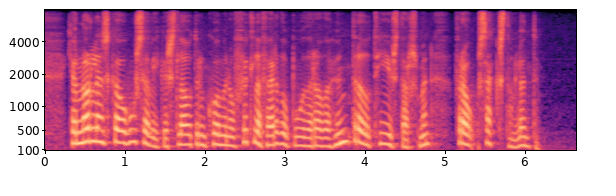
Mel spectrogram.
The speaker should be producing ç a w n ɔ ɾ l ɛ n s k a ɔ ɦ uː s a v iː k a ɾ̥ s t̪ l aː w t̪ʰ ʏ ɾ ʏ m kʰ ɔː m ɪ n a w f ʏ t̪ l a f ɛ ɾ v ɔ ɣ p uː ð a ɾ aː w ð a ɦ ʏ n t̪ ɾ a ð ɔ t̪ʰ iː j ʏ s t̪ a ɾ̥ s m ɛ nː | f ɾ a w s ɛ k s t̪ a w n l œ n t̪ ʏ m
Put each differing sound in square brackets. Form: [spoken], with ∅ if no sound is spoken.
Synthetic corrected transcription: ç a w n ɔ ɾ l ɛ n s k a ɔ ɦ uː s a v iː k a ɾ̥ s t̪ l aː w [t̪] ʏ ɾ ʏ m kʰ ɔː m ɪ n a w f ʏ t̪ l a f ɛ ɾ [ð] ɔ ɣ p uː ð a ɾ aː w ð a ɦ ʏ n t̪ ɾ a ð ɔ t̪ʰ iː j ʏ s t̪ a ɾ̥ s m ɛ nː | f ɾ a w s ɛ k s t̪ a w n l œ n t̪ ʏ m

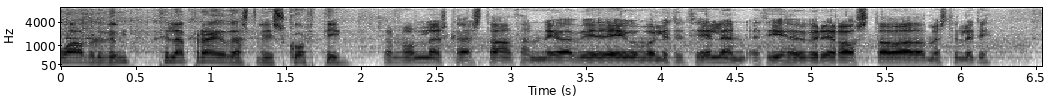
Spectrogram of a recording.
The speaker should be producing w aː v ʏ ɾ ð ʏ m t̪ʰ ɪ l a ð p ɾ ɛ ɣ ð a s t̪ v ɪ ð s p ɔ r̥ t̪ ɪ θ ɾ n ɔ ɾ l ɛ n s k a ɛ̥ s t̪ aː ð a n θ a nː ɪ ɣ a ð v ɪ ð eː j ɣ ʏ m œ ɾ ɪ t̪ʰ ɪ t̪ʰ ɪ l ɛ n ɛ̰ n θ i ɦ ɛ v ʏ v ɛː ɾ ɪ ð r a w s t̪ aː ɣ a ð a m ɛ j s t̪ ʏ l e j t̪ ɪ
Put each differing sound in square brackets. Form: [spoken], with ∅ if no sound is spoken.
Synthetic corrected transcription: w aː v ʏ ɾ ð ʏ m t̪ʰ ɪ l a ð p ɾ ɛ ɣ ð a s t̪ v ɪ ð s [k] ɔ r̥ t̪ ɪ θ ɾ n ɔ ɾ l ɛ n s k a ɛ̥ s t̪ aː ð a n θ a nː ɪ ɣ a ð v ɪ ð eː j ɣ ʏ m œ [l] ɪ [t̪] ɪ t̪ʰ ɪ l ɛ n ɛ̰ n θ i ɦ ɛ v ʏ v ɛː ɾ ɪ ð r a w s t̪ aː [v] a ð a m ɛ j s t̪ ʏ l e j t̪ ɪ

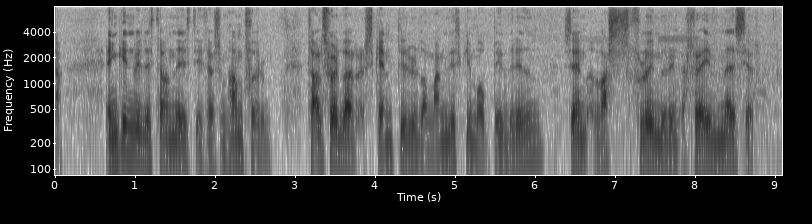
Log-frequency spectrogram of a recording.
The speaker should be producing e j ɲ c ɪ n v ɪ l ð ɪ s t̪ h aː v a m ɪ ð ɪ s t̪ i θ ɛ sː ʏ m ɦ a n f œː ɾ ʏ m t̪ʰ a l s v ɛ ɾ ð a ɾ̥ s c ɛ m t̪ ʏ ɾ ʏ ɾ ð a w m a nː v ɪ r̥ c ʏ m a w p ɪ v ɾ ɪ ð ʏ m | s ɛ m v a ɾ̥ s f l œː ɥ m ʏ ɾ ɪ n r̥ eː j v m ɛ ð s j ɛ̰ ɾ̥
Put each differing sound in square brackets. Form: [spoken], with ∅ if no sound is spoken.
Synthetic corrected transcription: e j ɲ c ɪ n v ɪ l ð ɪ s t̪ h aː v a m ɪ ð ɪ s t̪ i θ ɛ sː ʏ m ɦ a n f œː ɾ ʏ m t̪ʰ a l s v ɛ ɾ ð a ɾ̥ s c ɛ m t̪ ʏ ɾ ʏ ɾ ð a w m a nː v ɪ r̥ c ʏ m a w p ɪ v ɾ ɪ ð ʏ m | s ɛ m v a [∅] s f l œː ɥ m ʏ ɾ ɪ n r̥ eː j v m ɛ ð s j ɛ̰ ɾ̥

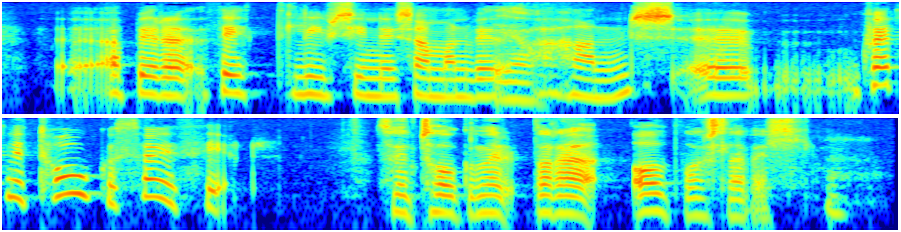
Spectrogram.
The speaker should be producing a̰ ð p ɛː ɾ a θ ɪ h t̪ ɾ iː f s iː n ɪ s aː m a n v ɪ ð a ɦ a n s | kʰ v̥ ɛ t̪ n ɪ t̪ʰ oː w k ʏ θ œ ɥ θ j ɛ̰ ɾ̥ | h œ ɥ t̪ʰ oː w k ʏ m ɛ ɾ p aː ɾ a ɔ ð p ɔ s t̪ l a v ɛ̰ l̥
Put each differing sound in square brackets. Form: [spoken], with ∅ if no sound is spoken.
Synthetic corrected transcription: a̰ ð p ɛː ɾ a θ ɪ h t̪ [l] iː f s iː n ɪ s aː m a n v ɪ ð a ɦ a n s | kʰ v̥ ɛ t̪ n ɪ t̪ʰ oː w k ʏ θ œ ɥ θ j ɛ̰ ɾ̥ | [θ] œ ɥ t̪ʰ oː w k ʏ m ɛ ɾ p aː ɾ a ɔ ð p ɔ s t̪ l a v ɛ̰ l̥

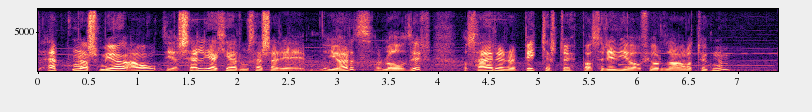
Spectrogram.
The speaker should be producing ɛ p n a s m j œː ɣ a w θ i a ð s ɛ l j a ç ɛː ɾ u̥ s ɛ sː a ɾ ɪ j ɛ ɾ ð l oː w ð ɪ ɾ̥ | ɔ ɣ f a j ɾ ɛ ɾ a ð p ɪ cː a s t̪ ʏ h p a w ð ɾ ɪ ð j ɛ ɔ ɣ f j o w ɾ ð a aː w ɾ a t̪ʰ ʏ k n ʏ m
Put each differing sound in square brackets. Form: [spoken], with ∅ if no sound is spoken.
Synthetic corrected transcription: ɛ p n a s m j œː ɣ a w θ i a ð s ɛ l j a ç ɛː ɾ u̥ [θ] ɛ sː a ɾ ɪ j [œ] ɾ ð l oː w ð ɪ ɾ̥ | ɔ ɣ [θ] a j ɾ ɛ ɾ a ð p ɪ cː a s t̪ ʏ h p a w [θ] ɾ ɪ ð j [a] ɔ ɣ f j o w ɾ ð a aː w ɾ a t̪ʰ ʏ k n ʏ m

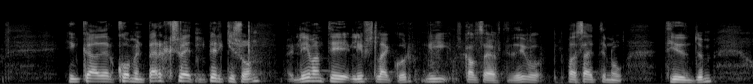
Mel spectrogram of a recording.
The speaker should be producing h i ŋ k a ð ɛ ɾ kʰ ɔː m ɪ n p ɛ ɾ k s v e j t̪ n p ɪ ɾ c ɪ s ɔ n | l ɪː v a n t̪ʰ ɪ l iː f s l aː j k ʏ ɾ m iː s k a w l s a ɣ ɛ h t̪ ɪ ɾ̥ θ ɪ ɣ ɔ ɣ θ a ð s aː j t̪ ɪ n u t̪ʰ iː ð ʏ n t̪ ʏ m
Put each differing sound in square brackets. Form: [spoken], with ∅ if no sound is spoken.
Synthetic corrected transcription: h i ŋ k a ð ɛ ɾ kʰ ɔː m ɪ n p ɛ ɾ k s v e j t̪ n p ɪ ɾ c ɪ s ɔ n | l ɪː v a n [t̪] ɪ l [i] f s l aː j k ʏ ɾ [n] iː s k a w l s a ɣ ɛ [f] t̪ ɪ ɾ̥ θ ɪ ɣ ɔ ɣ θ a ð s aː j t̪ ɪ n u t̪ʰ iː ð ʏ n t̪ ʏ m

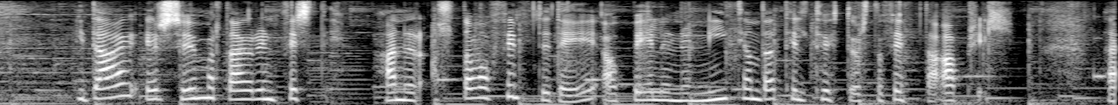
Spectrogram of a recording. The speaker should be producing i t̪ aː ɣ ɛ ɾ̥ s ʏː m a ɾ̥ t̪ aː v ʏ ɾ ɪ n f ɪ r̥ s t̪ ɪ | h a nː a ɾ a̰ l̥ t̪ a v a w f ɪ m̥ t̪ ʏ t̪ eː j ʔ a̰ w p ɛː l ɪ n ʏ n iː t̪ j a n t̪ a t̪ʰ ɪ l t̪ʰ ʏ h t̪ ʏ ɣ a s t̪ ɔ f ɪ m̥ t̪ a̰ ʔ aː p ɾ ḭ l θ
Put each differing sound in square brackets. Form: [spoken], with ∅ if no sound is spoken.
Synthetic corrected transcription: i t̪ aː ɣ ɛ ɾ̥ s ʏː m a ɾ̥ t̪ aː [ɣ] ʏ ɾ ɪ n f ɪ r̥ s t̪ ɪ | h a nː [ɛ] ɾ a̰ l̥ t̪ a v a w f ɪ m̥ t̪ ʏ t̪ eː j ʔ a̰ w p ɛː l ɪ n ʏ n iː t̪ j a n t̪ a t̪ʰ ɪ l t̪ʰ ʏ h t̪ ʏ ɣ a s t̪ ɔ f ɪ m̥ t̪ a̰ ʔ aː p ɾ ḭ l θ

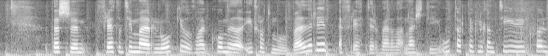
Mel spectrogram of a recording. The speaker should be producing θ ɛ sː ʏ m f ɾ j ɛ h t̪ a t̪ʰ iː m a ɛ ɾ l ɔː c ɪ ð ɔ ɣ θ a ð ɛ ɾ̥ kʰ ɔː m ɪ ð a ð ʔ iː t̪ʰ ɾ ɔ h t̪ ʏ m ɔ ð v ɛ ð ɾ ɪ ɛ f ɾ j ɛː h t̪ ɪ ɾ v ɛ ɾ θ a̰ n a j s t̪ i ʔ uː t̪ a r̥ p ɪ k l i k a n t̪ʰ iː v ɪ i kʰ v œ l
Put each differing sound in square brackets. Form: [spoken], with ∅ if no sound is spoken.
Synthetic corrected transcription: θ ɛ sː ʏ m f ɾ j ɛ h t̪ a t̪ʰ iː m a ɛ ɾ l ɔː c ɪ ð ɔ ɣ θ a ð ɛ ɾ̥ kʰ ɔː m ɪ ð a ð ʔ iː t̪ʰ ɾ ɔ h t̪ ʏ m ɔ ð v ɛ ð ɾ ɪ ɛ f ɾ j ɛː h t̪ ɪ ɾ v ɛ ɾ [ð] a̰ n a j s t̪ i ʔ uː t̪ a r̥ p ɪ k l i k a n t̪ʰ iː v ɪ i kʰ v œ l

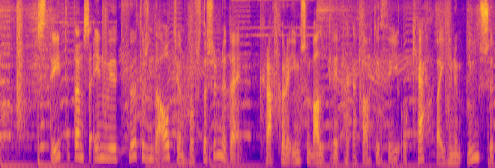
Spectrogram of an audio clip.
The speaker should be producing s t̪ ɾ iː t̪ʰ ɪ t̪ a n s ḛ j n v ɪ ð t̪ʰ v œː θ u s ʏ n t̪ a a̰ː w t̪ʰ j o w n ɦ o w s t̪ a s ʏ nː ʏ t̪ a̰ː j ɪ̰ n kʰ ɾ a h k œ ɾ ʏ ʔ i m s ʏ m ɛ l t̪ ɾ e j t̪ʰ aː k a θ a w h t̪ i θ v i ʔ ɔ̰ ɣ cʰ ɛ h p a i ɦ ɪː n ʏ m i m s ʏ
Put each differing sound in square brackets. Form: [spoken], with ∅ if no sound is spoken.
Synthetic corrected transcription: s t̪ ɾ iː [t̪] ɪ t̪ a n s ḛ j n v ɪ ð t̪ʰ v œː θ u s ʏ n t̪ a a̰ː w t̪ʰ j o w n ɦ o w s t̪ a s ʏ nː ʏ t̪ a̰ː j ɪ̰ n kʰ ɾ a h k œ ɾ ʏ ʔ i m s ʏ m [a] l t̪ ɾ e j t̪ʰ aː k a θ a w h t̪ i θ v i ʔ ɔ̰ ɣ cʰ ɛ h p a i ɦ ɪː n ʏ m i m s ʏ

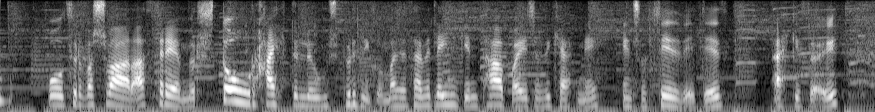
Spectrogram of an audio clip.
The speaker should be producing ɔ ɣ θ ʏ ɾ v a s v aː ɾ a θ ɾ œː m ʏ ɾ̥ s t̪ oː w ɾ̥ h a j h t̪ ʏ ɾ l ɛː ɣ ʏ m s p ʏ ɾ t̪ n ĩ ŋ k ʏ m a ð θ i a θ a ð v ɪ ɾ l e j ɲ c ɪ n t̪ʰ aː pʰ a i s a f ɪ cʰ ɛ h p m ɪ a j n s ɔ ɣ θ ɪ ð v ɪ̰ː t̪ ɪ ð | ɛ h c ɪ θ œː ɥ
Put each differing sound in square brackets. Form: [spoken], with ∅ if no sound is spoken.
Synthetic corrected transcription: ɔ ɣ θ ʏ ɾ v a s v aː ɾ a θ ɾ [ɛː] m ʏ ɾ̥ s t̪ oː w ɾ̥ h a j h t̪ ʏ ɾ l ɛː ɣ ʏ m s p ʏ ɾ t̪ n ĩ ŋ k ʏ m a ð θ i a θ a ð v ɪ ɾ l e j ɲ c ɪ n t̪ʰ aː [p] a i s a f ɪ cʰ ɛ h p [n] ɪ [e] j n s ɔ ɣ θ ɪ ð v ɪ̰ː t̪ ɪ ð | ɛ h c ɪ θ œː ɥ

